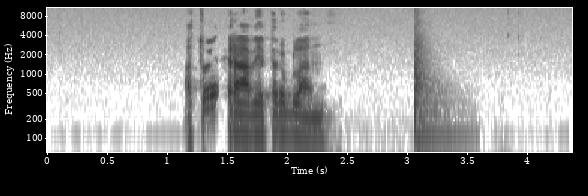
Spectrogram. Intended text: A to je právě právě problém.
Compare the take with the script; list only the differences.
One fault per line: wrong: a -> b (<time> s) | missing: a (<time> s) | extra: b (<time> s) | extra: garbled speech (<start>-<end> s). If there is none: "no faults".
missing: právě (1.8 s)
